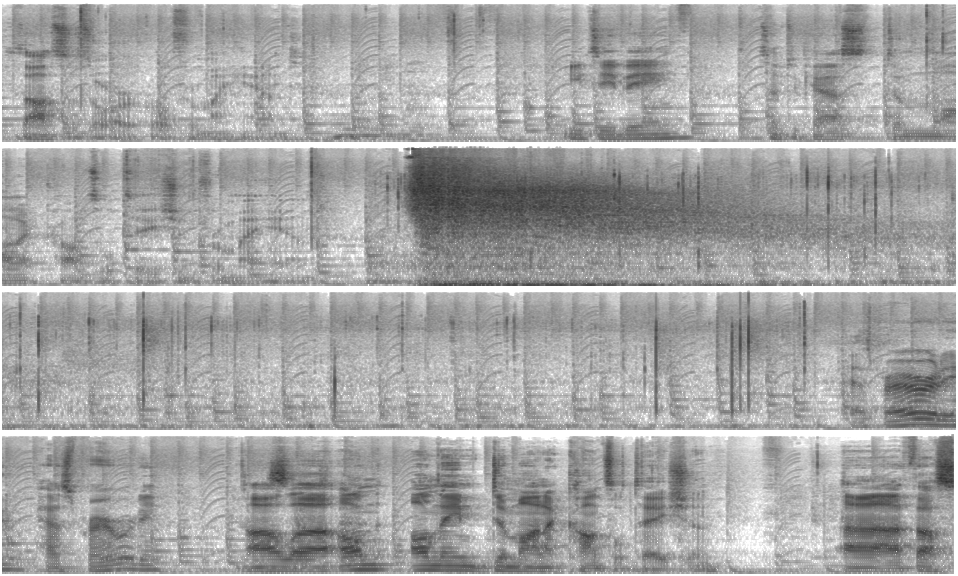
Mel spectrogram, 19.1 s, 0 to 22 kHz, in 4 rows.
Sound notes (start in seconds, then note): 6.7 whooshing and crackling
